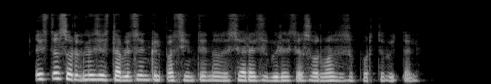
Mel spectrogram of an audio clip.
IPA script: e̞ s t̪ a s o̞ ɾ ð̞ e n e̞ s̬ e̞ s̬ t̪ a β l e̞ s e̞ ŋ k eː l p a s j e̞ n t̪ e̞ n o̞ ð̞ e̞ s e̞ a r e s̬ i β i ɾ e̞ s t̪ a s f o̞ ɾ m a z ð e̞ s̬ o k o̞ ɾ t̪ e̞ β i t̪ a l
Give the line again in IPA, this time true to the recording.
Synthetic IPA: e̞ s t̪ a s o̞ ɾ ð̞ e n e̞ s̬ e̞ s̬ t̪ a β l e̞ s e̞ ŋ k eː l p a s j e̞ n t̪ e̞ n o̞ ð̞ e̞ s e̞ a r e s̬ i β i ɾ e̞ s t̪ a s f o̞ ɾ m a z ð e̞ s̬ o p o̞ ɾ t̪ e̞ β i t̪ a l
